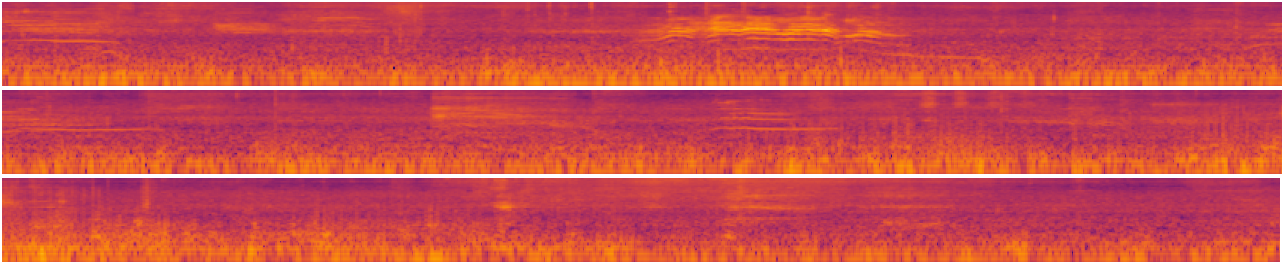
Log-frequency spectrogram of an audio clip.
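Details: Stray cats on an island coming out of their cat house on a cold, rainy day when a man calls: a wavering meow early on, then several short, fainter mews, over constant rain-like rumble and low talking.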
